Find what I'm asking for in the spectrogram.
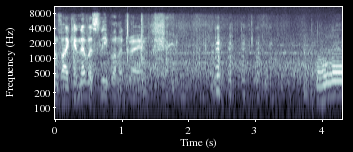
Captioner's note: men chuckle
